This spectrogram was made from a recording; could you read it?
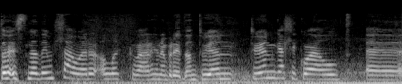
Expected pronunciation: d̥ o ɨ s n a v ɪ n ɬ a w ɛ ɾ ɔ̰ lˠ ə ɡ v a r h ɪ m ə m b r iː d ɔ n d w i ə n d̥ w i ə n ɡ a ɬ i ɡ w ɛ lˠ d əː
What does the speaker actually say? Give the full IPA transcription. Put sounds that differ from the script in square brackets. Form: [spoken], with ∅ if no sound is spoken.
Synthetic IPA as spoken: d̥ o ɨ s n a [ð] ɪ [m] ɬ a w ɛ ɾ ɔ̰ lˠ ə ɡ v a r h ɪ [n] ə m b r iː d ɔ n d w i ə n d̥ w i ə n ɡ a ɬ i ɡ w ɛ lˠ d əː

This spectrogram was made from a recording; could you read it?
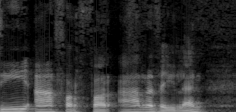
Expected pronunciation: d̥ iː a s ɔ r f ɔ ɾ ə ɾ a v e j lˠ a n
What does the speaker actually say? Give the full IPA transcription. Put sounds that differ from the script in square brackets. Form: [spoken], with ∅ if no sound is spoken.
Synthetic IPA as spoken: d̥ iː a [f] ɔ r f ɔ ɾ [a] ɾ [ə] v e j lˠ [ɛ] n

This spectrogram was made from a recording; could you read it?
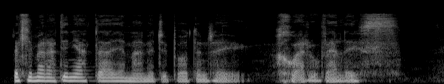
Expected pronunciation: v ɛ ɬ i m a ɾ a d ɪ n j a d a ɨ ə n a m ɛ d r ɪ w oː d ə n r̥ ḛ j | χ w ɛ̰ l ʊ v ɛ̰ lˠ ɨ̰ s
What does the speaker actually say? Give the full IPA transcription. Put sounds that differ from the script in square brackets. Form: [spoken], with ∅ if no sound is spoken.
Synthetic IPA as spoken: v ɛ ɬ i m a ɾ a d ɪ n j a d a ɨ ə [m] a m ɛ d r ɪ [b] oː d ə n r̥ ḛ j | χ w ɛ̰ [ɾ] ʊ v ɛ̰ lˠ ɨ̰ s

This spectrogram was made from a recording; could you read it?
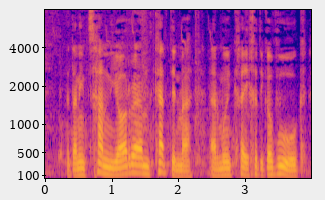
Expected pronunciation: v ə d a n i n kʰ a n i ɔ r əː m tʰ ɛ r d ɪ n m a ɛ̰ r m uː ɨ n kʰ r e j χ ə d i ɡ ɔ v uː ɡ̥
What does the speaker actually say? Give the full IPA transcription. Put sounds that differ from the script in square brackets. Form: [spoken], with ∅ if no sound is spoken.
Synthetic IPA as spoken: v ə d a n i n [tʰ] a n [j] ɔ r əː m [kʰ] ɛ r d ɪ n m a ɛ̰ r m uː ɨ n kʰ r e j χ ə d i ɡ ɔ v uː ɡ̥

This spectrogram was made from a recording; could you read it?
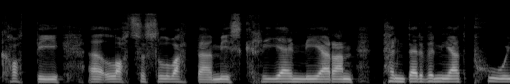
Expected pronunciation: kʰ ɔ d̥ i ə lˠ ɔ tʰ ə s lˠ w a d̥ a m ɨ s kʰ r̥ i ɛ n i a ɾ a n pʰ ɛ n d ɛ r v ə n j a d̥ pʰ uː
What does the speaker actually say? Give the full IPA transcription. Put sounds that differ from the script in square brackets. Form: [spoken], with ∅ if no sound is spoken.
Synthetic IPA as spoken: kʰ ɔ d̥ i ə lˠ ɔ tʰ ə s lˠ w a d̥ a m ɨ s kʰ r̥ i ɛ n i a ɾ a n pʰ ɛ n d ɛ r v ə n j a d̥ pʰ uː

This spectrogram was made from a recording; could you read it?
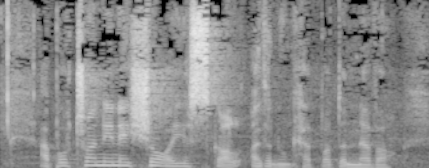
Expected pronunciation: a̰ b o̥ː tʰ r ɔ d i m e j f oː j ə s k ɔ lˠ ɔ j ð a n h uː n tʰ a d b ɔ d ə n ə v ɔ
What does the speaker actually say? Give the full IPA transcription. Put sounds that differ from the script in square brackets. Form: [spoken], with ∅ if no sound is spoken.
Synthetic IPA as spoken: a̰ b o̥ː tʰ r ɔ [n] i [n] e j [ʃ] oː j ə s k ɔ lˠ ɔ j ð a n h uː n [kʰ] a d b ɔ d ə n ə v ɔ

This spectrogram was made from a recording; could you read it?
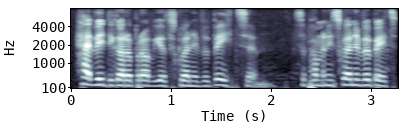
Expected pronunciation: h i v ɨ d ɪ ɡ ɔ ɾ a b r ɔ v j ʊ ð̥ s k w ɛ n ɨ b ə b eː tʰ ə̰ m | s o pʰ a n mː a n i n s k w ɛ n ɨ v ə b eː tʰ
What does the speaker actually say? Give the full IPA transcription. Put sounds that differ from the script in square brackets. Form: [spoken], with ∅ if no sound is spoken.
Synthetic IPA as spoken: h [ɛ] v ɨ d [i] ɡ ɔ ɾ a b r ɔ v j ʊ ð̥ s k w ɛ n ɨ [v] ə b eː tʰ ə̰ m | s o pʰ a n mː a n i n s k w ɛ n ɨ v ə b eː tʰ

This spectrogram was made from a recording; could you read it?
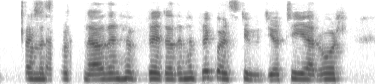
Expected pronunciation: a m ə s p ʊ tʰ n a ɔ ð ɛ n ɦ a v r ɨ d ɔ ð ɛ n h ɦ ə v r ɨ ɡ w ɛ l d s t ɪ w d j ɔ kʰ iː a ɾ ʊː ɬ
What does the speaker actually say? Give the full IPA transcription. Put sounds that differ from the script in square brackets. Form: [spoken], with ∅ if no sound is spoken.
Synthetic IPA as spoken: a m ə s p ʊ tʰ n a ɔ ð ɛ n ɦ [ə] v r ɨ d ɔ ð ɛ n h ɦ ə v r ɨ ɡ w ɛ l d s t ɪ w d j ɔ [tʰ] iː a ɾ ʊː ɬ

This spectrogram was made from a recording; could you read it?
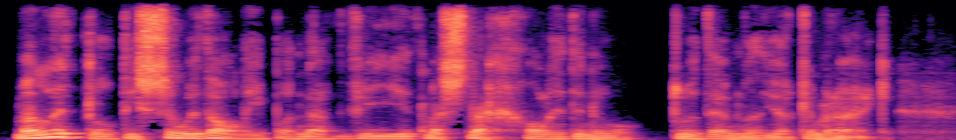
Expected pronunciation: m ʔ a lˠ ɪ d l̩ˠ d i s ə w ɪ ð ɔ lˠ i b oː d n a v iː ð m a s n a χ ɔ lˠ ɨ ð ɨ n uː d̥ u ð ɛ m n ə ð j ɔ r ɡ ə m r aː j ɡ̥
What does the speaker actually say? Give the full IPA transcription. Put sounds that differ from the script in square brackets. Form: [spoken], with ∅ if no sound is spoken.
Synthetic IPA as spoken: m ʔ a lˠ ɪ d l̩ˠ d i s ə w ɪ ð ɔ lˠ i b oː d n a v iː ð m a s n a χ ɔ lˠ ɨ ð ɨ n uː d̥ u ð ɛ m n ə ð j ɔ r ɡ ə m r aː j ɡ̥

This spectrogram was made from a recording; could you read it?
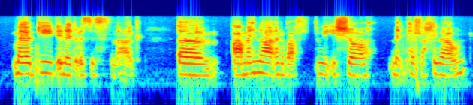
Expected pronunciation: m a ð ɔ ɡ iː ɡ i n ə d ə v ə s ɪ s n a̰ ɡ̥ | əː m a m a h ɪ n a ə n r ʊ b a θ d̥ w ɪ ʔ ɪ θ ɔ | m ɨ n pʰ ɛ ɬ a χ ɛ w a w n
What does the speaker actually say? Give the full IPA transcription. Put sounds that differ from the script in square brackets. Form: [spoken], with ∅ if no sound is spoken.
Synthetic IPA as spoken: m a ð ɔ ɡ iː [d] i n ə d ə v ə s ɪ s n a̰ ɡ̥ | əː m a m a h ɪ n a ə n r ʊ b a θ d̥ w [i] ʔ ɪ [ʃ] ɔ | m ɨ n pʰ ɛ ɬ a χ [i] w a w n

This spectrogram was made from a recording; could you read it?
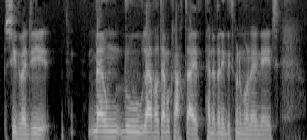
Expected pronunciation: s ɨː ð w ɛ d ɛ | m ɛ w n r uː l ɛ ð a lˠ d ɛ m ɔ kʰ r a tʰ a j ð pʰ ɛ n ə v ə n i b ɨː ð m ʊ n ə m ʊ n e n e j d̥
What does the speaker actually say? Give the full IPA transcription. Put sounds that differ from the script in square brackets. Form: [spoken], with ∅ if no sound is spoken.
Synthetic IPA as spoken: s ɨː ð w ɛ d [i] | m ɛ w n r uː l ɛ [v] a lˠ d ɛ m ɔ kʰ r a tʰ a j ð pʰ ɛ n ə v ə n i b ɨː [θ] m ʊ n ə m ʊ n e n e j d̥

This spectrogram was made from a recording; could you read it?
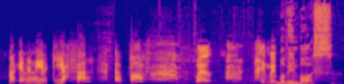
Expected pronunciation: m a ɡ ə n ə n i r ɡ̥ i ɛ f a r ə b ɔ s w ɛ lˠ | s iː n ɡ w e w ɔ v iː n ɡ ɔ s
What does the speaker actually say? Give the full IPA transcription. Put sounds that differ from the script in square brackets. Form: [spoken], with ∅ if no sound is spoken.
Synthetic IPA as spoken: m a ɡ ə n ə n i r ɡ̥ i [a] f a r ə b ɔ s w ɛ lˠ | [χ] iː n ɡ w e [b] ɔ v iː n [b] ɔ s

